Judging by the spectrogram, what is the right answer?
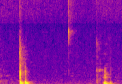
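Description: Mouse clicks on a software installer's Next button during a SQL setup, a few crisp close clicks in pairs separated by quiet, with a faint tick between them.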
